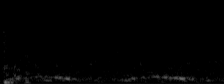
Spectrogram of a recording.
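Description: Near silence with a bird cooing faintly, two low calls that rise and fall in pitch.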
